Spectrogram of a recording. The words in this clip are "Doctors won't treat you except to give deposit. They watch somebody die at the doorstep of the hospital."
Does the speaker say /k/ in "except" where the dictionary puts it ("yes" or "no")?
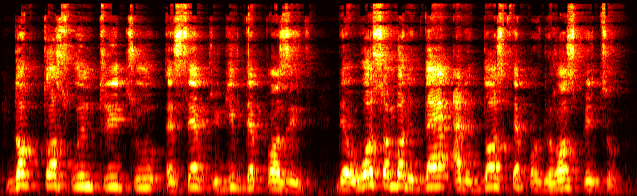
no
